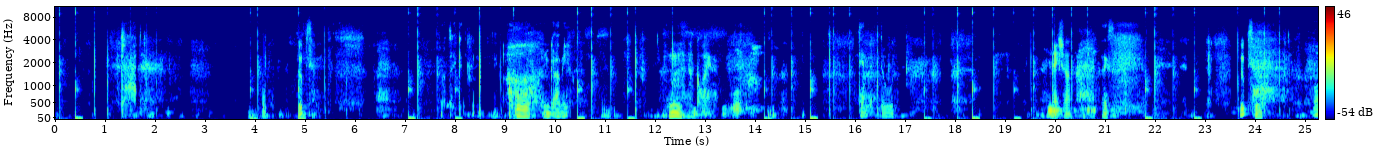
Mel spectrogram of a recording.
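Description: A ping-pong ball clicks back and forth off paddles and a table.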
